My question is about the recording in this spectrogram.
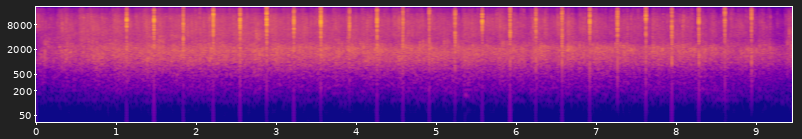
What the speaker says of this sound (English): Let's give some applause and love to the Smiths.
